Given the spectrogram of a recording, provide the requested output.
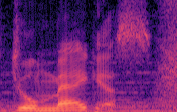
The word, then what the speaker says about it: Dhoulmagus: And I just heard a character in the game say it, and it was Dhoulmagus. So I don't know why I keep wanting to say Dhoulmagus.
